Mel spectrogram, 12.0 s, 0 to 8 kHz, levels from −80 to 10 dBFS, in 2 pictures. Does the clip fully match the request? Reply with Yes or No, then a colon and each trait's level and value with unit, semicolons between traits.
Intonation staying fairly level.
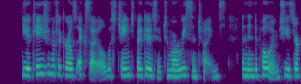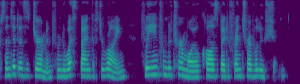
Yes: narrow, 2.3 semitones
